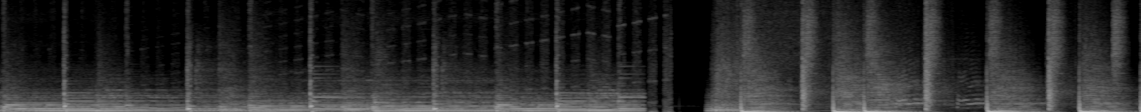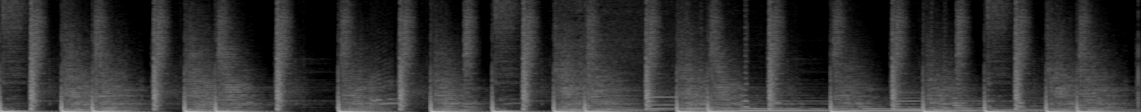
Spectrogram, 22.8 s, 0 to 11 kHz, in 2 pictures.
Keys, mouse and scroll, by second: 0.7 space, 4.0 space, 4.8-5.4 drag, 10.4 click, 12.9 click, 15.6 click, 15.7 Return, 17.8 click, 19.3-22.8 typing.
